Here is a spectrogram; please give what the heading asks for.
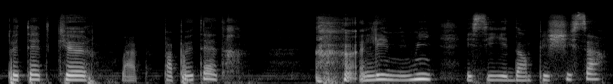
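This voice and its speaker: A woman's voice: medium pitch, gravelly, warm tone, husky. A woman hosting a motivational podcast, speaking earnestly and coaxingly to the listener, often checking in with "d'accord?". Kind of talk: motivational monologue.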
